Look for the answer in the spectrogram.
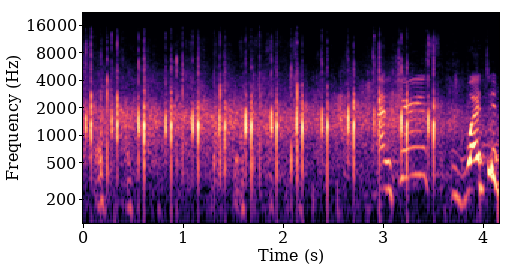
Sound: audience applauding

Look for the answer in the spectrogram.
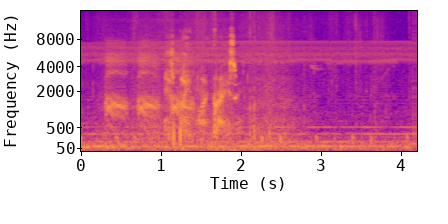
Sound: whispering

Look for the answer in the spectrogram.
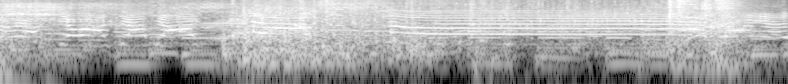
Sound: screaming

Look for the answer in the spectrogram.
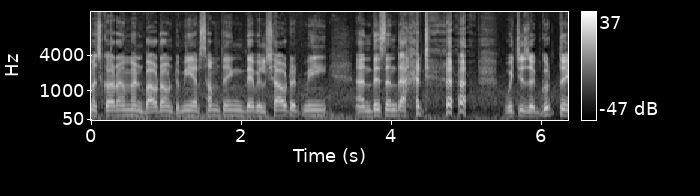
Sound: laughs

